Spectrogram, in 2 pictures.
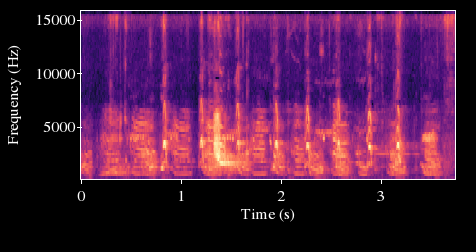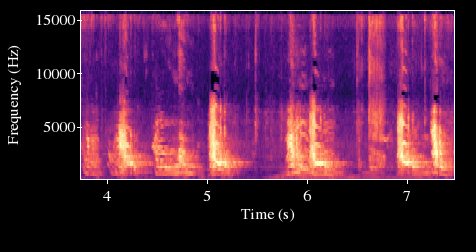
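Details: Irani francolin calling: a long series of harsh, scratchy, rasping notes repeated about once a second, each a cluster of descending strokes, continuing steadily for over seven seconds.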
